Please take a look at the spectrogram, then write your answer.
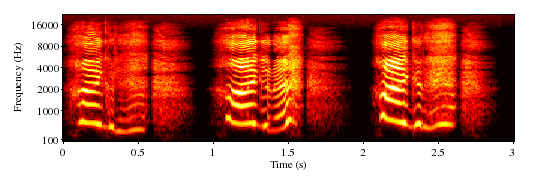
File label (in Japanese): ハイグレ, 姉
